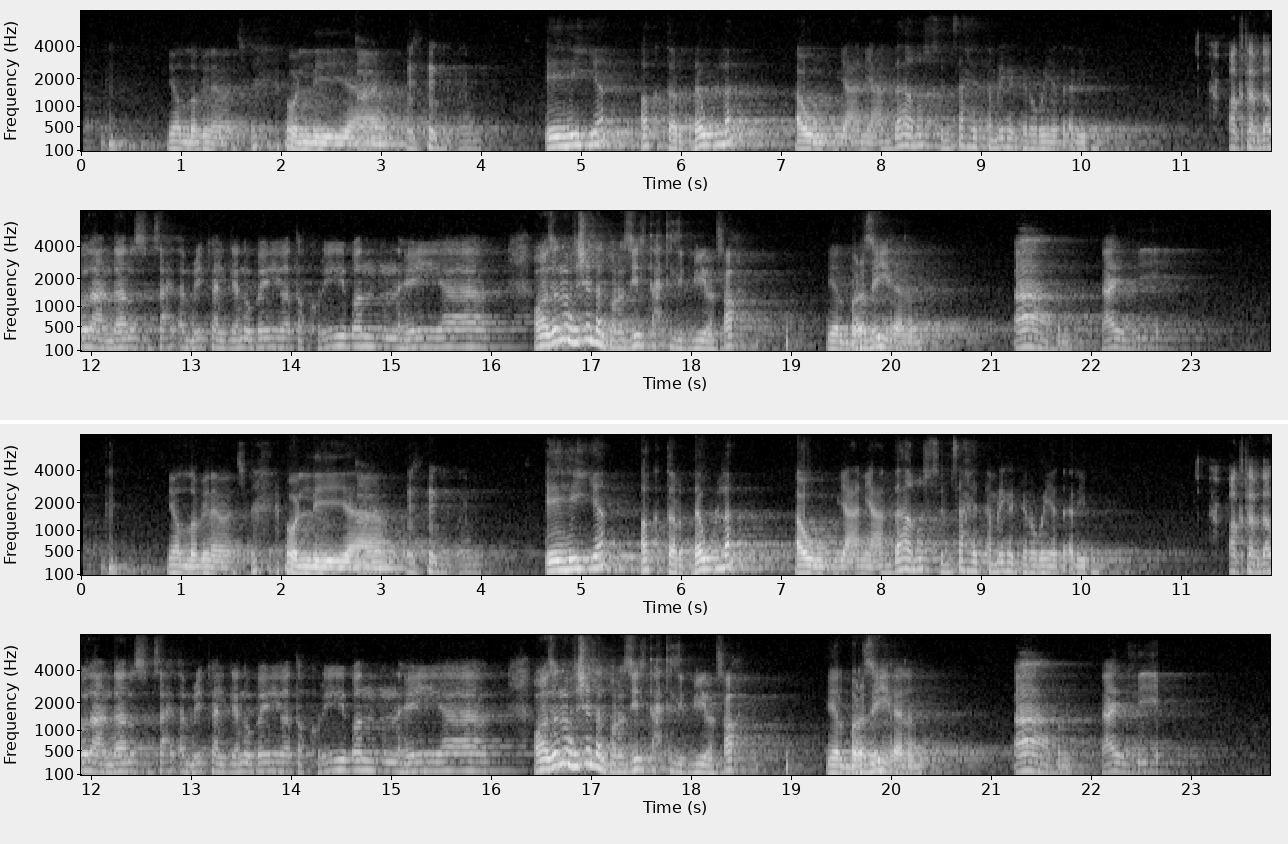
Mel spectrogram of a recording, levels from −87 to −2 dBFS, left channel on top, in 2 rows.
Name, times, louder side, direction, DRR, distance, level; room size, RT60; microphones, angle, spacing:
voice 1, 0.9-3.2 4.6-5.3 5.6-6.5 7.1-10.2 19.3-20.3 21.6-21.8 22.4-22.7, right 3 dB, 45° right, 11 dB, 0.6 m, -20 dB
voice 2, 2.7-4.0 11.3-18.5 19.6-20.1 21.2-21.7 22.1-22.5, equal, 5° right, 11 dB, 0.4 m, -24 dB
19.5 x 15.5 x 3.3 m, 2.4 s
head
